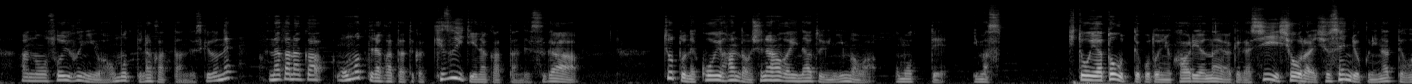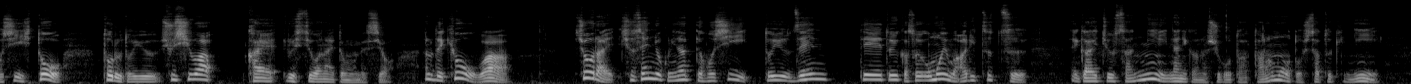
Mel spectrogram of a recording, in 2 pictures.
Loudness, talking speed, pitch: -30 LUFS, 425 characters per minute, 160 Hz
